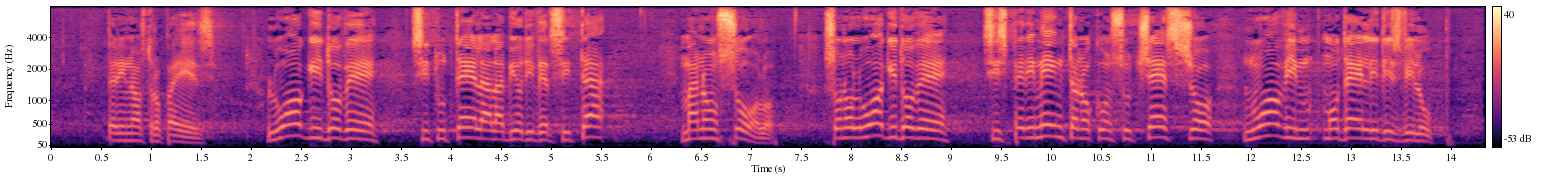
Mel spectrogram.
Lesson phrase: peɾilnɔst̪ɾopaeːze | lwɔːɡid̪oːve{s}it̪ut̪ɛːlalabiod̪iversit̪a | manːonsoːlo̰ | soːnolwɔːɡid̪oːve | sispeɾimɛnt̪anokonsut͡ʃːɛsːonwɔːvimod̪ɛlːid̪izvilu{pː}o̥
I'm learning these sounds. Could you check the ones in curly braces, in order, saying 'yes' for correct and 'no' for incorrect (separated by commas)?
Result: yes, yes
